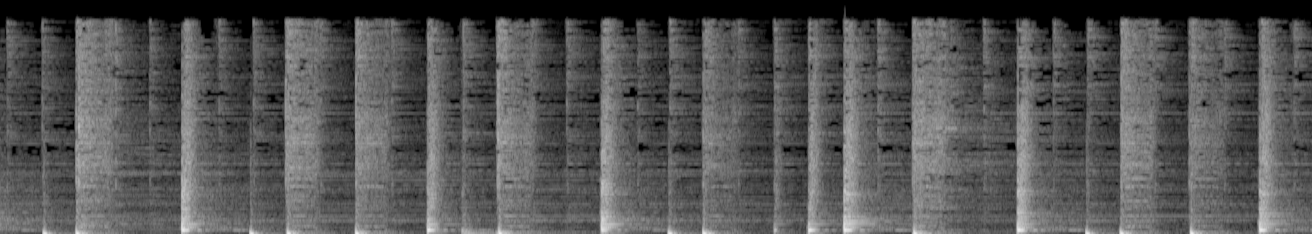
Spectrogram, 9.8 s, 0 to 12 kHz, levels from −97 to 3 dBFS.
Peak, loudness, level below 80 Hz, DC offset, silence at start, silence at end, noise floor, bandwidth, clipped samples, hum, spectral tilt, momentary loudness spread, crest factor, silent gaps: 0 dBFS; -21 LUFS; -26 dBFS; under 0.1%; 0.05 s; 0.2 s; -45 dBFS; 11.5 kHz; under 0.1%; none; -5 dB/octave; 17 LU; 22 dB; none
